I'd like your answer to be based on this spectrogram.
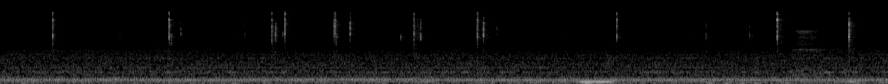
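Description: A fine craft blade cuts a crosshatch pattern into the surface of a solid white and teal striped bar of soap held in the hand, shedding small flakes. Short, crisp, bright clicks and scratches come at irregular intervals over a steady low hum, with a brief dull thump near the middle.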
